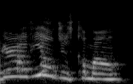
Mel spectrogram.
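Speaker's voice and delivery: high-pitched mock nagging of a friend; playful banter. Urging a friend across the street, playful banter. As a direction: tease her into hurrying up, pitched high. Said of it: "like, playful banter".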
